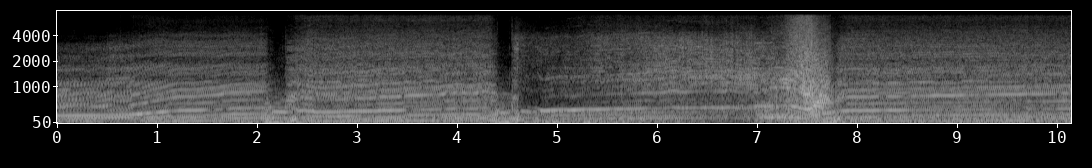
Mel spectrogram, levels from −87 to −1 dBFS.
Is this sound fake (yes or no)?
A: no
